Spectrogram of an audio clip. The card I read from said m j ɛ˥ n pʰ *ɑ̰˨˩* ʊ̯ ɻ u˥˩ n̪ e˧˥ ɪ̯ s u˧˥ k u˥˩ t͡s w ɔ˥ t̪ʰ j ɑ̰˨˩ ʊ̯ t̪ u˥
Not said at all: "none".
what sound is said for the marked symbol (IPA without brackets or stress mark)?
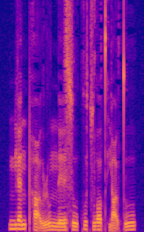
ɑ̰˨˩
